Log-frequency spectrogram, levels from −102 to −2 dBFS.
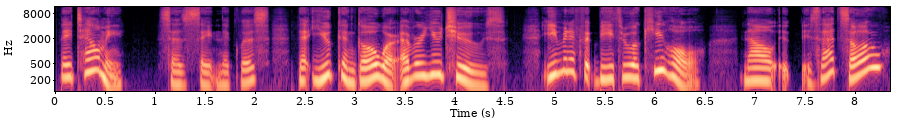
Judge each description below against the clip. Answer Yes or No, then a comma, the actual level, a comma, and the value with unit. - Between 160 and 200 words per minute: Yes, average, 180 wpm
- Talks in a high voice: Yes, high, 225 Hz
